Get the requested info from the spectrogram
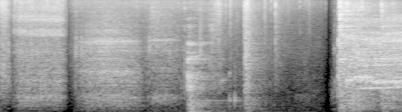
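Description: A fried egg sizzling in oil in a frying pan, heard in several short choppy bursts with brief breaks between them. The loudest burst comes near the end.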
